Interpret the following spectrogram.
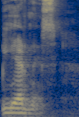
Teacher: they'll say viernes like a B, like pushing the sound out, sort of in an equilibrium fashion from like both top and bottom of the mouth, and not bringing the lip and the teeth together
